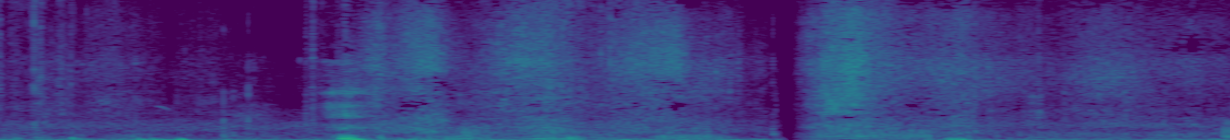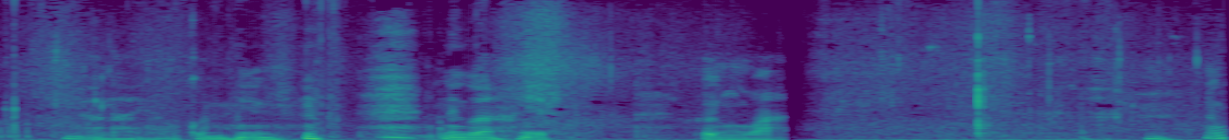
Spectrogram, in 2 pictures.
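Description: Dry twigs and needles rustle and crackle under gloved hands.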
